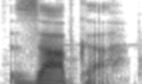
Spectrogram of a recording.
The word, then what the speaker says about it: Żabka: If you've been watching my Poland content, you already know exactly what Shopka is. And for those watching on the English channel, this part is for you. Just type into Google Poland Zabka.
